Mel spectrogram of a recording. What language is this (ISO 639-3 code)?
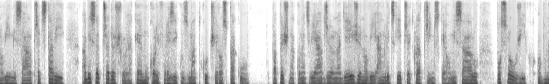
ces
